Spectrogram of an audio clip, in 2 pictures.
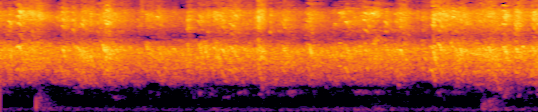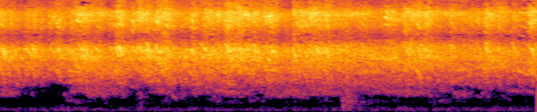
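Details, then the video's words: Mixed flock of jackdaws, hooded crows and rooks before dawn, perching in trees and flying in a cloud across the sky, often numerous before frosts; dense continuous chatter of many overlapping harsh calls and squawks. "Голос врановых."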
